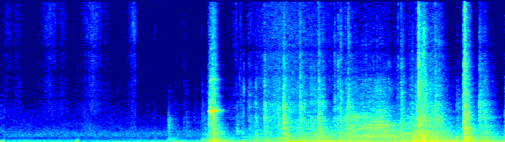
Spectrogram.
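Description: A shed door being opened by its handle: a sharp knock, then about three seconds of scraping as the door slides open.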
